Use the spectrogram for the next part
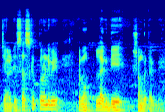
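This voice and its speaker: A man teaching English vowel sounds to students, addressing them directly, slowly spelling out letters and repeating key sounds. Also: fairly low pitch, sing-song, a little mellow, slight background noise. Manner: slow, drawn-out spelling of letters. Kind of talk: classroom-style phonetics lesson.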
